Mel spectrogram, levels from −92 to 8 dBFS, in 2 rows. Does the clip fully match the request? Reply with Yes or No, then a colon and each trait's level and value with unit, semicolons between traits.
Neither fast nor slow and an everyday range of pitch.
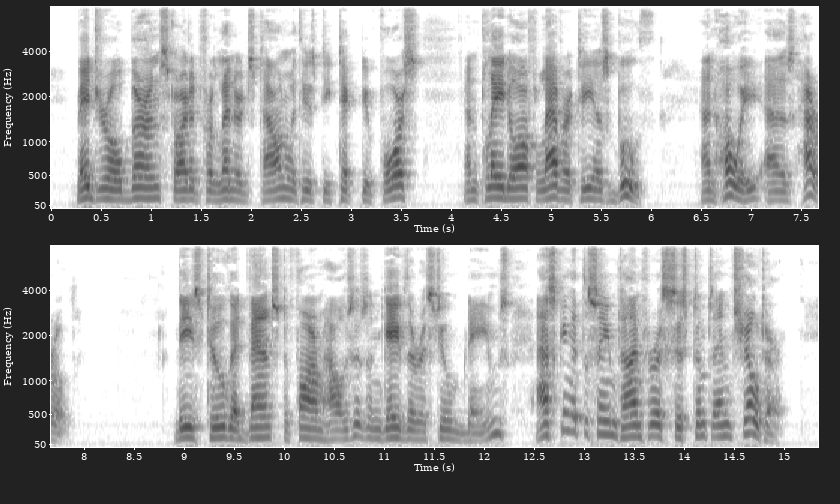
Yes: average, 155 wpm; average, 3.5 semitones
